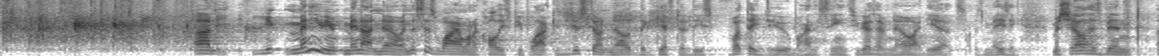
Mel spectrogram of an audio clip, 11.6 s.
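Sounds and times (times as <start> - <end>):
audience applause honoring a staff member: 0.0 - 2.7
speech: 2.0 - 11.5.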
